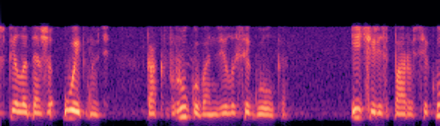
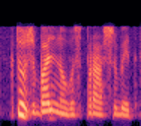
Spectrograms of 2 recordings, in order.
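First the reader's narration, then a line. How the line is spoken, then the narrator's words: Wry snort. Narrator (Russian): хмыкнул Дегтярев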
